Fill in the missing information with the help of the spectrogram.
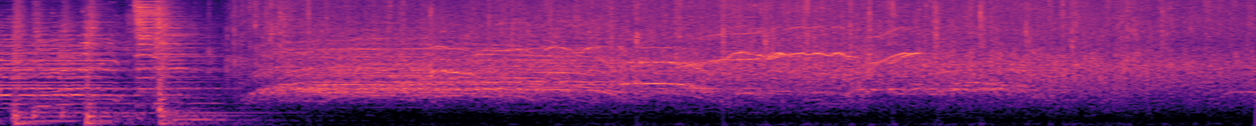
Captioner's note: audience cheers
